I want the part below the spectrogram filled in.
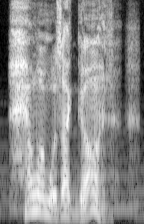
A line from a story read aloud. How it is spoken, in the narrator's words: Broderick breathlessly asked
